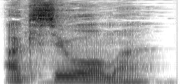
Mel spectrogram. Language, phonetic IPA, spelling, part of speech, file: Russian, [ɐksʲɪˈomə], аксиома, noun, Ru-аксиома.ogg
- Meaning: axiom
